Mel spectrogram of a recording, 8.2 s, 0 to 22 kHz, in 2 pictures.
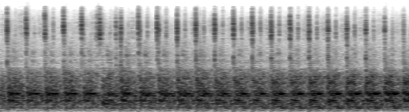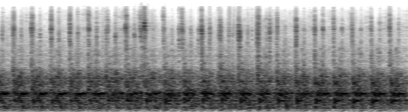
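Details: Metal shrinker on high speed with shrink tooling, working a 16 gauge 3003 H14 aluminum test piece: rapid, even hammering about 2.5 strokes a second over a steady motor hum; cycling normally.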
